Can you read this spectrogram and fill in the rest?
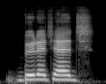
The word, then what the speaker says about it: Buttigieg: Anyway, all in all, I mean, Pete Buttigieg, am I saying that right? – Yeah.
